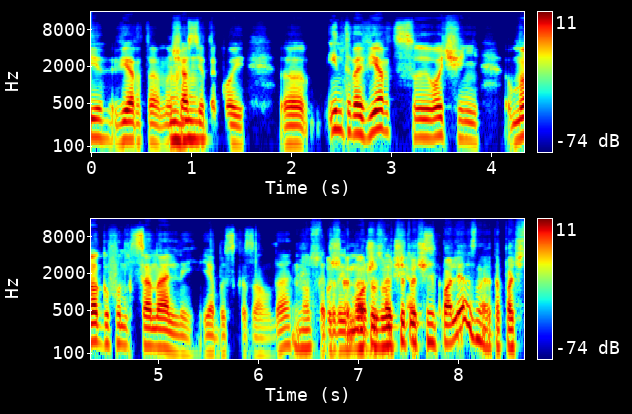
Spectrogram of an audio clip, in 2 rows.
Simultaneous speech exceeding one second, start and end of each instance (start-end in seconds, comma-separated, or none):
6.3-7.8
